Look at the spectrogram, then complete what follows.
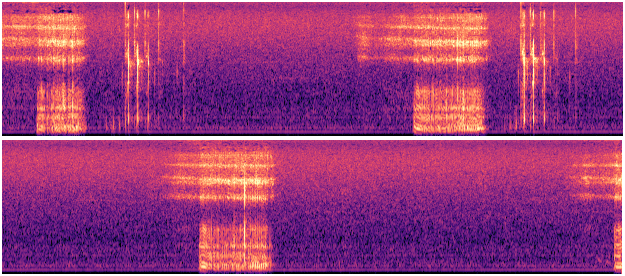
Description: My bulldog, moose, snoring and making a strange noise.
